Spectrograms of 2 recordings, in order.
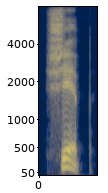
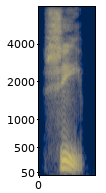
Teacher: Ship has a short I sound, while sheep has a long E sound.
